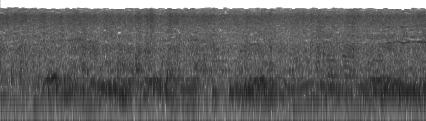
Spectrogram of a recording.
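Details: Loft pigeons give loud, wavering, throaty coos in overlapping rolls, one bird after another, almost without pause.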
